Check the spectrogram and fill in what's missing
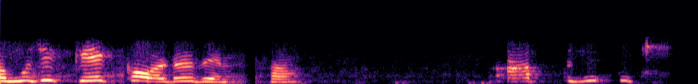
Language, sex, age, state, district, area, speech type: Urdu, female, 18-30, Delhi, North East Delhi, urban, conversation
